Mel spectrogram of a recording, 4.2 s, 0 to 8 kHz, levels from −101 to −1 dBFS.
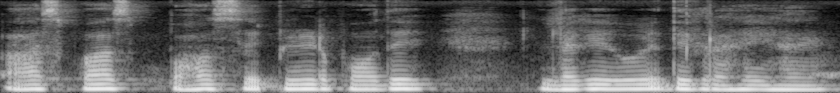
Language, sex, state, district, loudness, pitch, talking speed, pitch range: Hindi, male, Uttar Pradesh, Lalitpur, -16 LUFS, 145 Hz, 140 wpm, 135-150 Hz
